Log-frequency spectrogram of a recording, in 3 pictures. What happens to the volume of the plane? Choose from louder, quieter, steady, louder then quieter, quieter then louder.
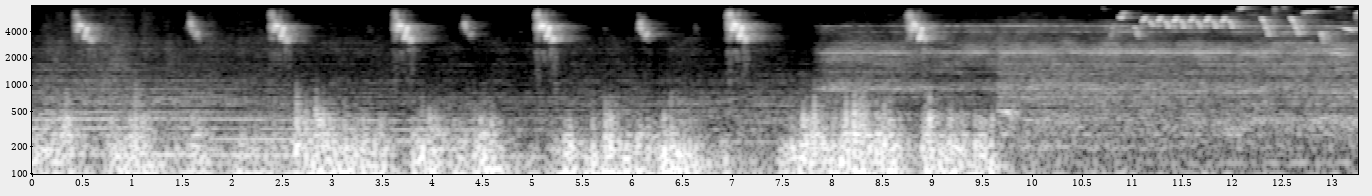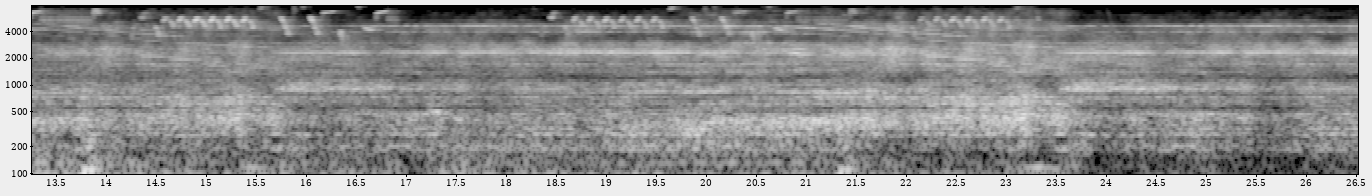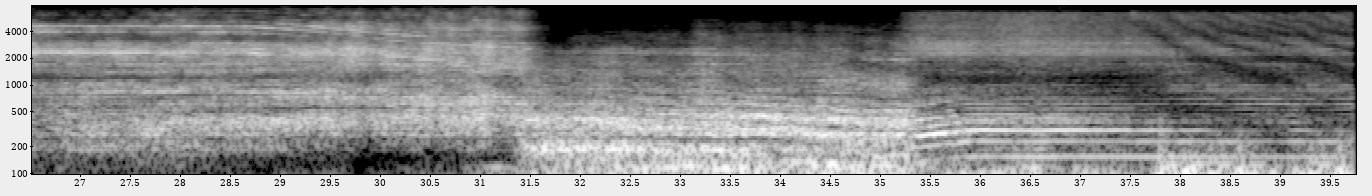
louder.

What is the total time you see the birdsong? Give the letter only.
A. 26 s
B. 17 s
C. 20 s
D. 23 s
D.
